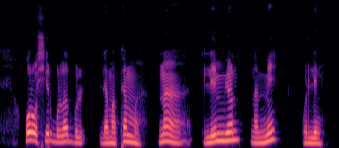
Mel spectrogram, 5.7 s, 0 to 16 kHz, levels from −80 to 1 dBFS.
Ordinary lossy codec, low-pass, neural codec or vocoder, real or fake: none; 14.4 kHz; none; real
